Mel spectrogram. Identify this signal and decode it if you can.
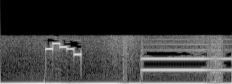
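Five-tone selective call (ZVEI), heard as quick runs of five tones, tones of about 70 ms. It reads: 88985
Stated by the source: ZVEI five-tone call received on an SDR.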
